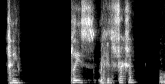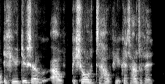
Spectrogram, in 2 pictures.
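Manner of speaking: high-pitched theatrical whisper. Asking the lizard man, in character, to make a distraction: half-whispering in character. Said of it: "I whisper to the lizard man?".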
